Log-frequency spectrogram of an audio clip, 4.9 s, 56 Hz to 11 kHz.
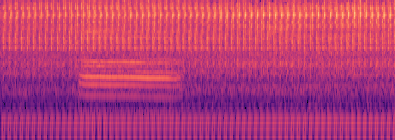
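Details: Yamaha NMAX v1 scooter overheating and losing coolant, idling with a rough, rapid ticking knock about 200 per minute over a steady drone; coolant shows oil traces and bubbles; cause unconfirmed.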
